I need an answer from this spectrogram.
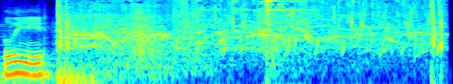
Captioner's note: water sputters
